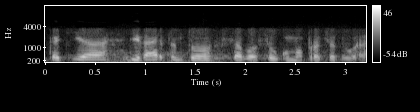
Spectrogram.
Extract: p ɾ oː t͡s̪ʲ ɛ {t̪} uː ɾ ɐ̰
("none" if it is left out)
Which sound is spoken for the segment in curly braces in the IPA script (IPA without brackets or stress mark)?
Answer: d̪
